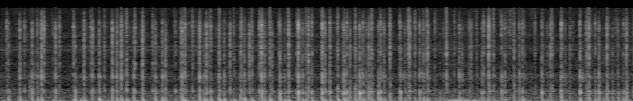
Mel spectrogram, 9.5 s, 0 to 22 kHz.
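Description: A large, clear, empty PET Smartwater bottle is tapped quickly with the fingertips of both hands. The result is a fast, continuous patter of short, hollow plastic thumps with a low body and a faint tone near 316 Hz, each tap dying away almost at once.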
